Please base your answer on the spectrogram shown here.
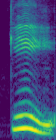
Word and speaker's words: ghee: pronounced we pronounce it gee is that right so it's concerned it has more of an h sound yes and it's considered it's ghee it's considered medicinal so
